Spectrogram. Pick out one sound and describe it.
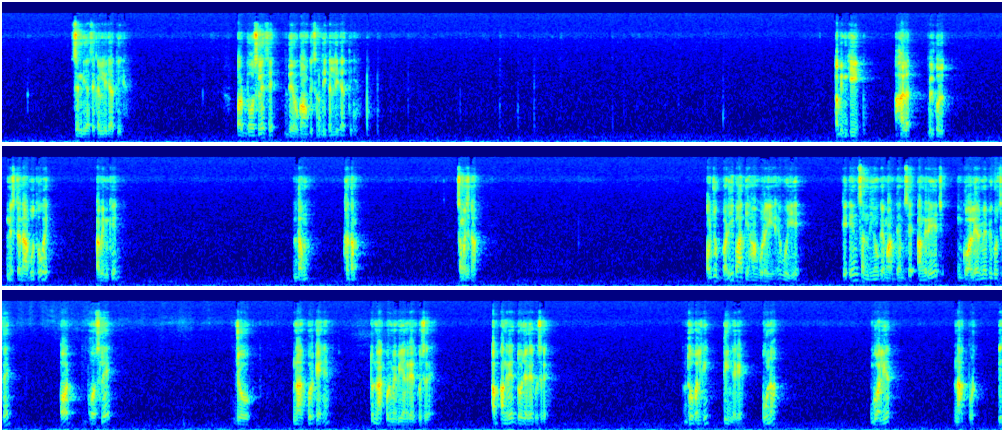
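A man lectures with animation through a microphone, pausing often.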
